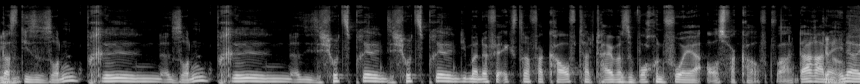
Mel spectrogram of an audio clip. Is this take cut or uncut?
cut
